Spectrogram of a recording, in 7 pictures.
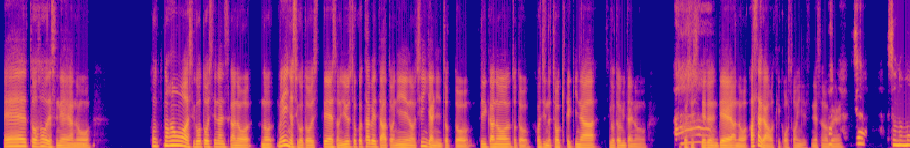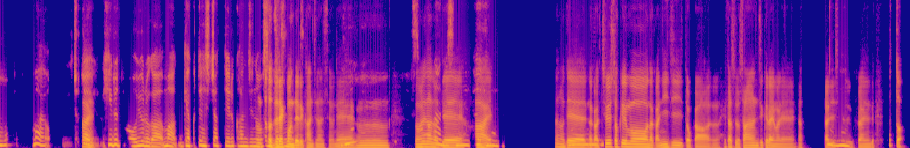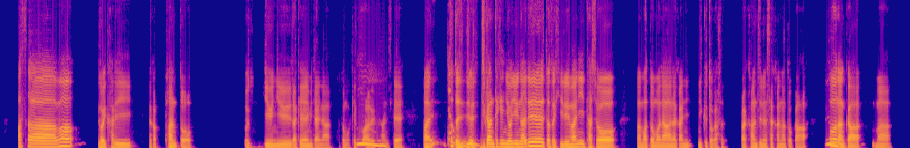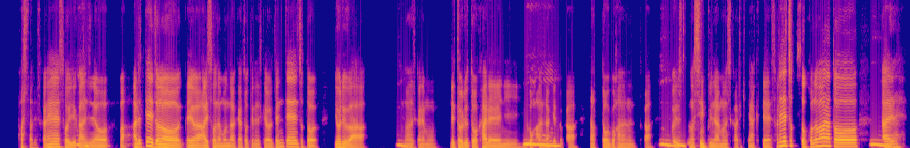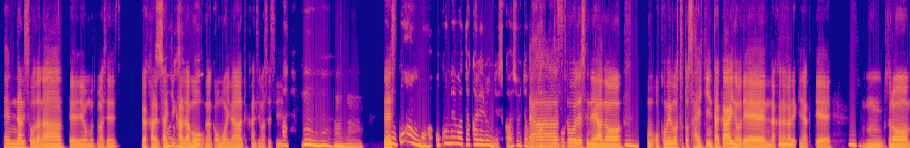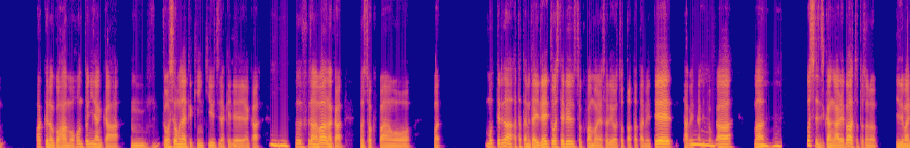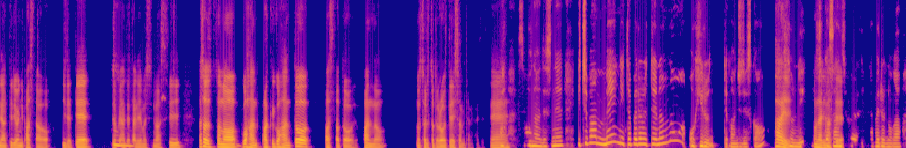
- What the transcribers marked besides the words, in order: tapping; unintelligible speech
- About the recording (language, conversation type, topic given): Japanese, advice, 平日の夜に短時間で栄養のある食事を準備するには、どんな方法がありますか？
